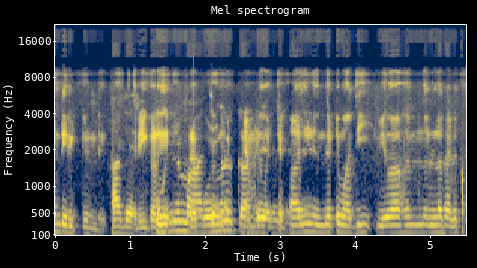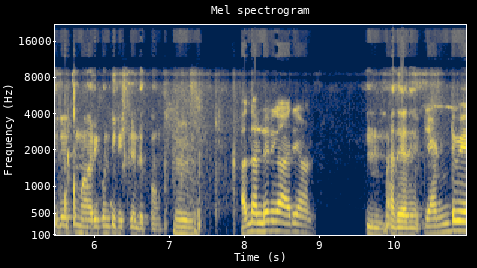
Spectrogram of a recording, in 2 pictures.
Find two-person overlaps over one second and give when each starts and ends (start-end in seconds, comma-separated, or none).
1.0-3.1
